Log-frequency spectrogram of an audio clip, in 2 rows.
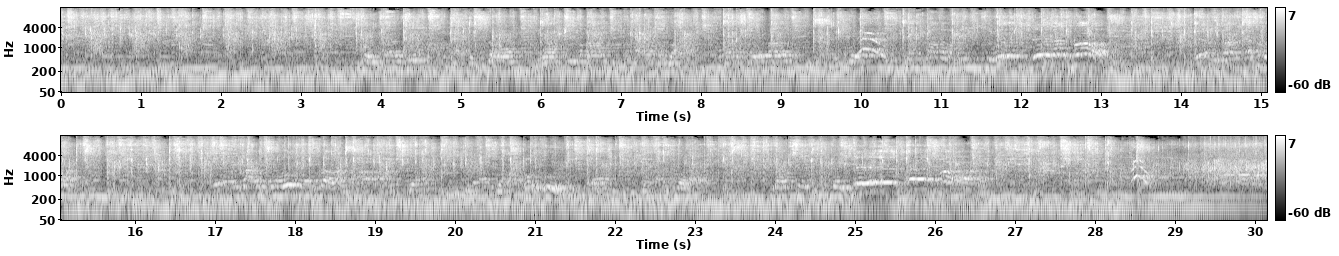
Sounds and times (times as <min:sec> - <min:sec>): Music: 0:00.0 - 0:30.1.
